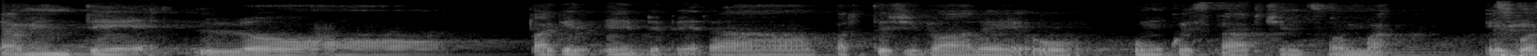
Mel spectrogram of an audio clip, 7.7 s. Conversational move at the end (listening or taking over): taking over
